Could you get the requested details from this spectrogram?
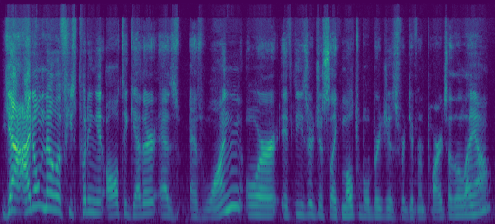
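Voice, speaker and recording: A man hosting a casual livestream about model railroading, talking in a relaxed, rambling way with plenty of fillers while he paints. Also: a little high. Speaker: model railroad hobbyist host.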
